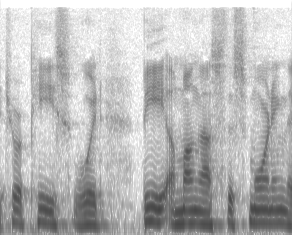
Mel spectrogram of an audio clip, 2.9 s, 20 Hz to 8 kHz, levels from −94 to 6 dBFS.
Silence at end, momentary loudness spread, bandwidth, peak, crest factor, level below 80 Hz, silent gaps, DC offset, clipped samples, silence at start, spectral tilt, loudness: 0 s; 8 LU; 7.6 kHz; -12 dBFS; 16 dB; -50 dBFS; none; under 0.1%; under 0.1%; 0 s; -8 dB/octave; -29 LUFS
